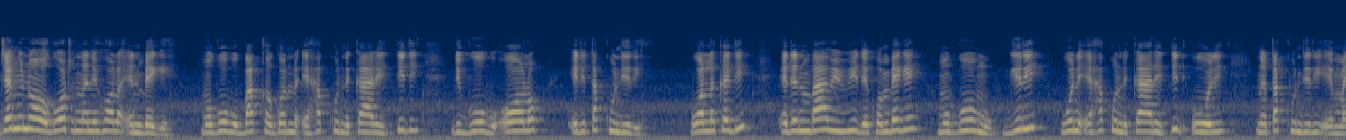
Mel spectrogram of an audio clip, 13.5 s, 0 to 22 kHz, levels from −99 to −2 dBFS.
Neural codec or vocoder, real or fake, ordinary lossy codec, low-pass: none; real; none; 7.2 kHz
